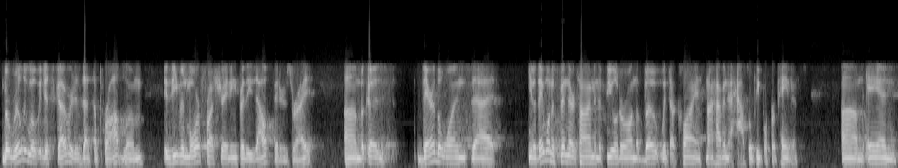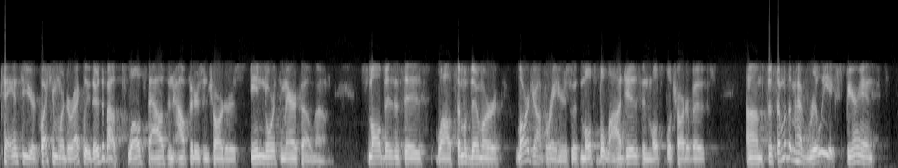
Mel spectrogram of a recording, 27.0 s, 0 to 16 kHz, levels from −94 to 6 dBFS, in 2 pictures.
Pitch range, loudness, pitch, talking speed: 115-135 Hz, -20 LUFS, 125 Hz, 200 wpm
